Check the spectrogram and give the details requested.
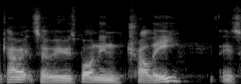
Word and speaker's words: Tralee: He was born in Tralee, is how you say it, which is in southwestern Ireland.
